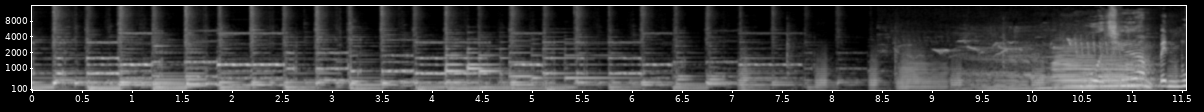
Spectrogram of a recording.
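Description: Bright, plinking tuneful notes play in a steady rhythm, then a cow lets out a loud, drawn-out moo near the end.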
